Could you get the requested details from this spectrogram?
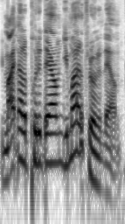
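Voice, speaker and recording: A man's voice: fairly high pitch, very animated, very fast. A young man co-hosting a podcast in laid-back casual chat, swearing freely and laughing often. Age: young adult. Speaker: podcast co-host.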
